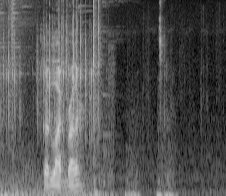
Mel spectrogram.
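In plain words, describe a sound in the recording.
Game sound effects clash and whoosh.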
